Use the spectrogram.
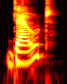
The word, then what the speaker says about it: doubt: here are some other words that use the silent b doubt uh doubt is when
